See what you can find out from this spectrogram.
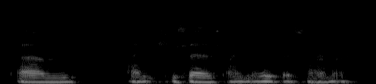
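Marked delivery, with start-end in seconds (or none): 2.3-3.5 soft, hushed mutter under the breath. Voicing her line so that only Runt catches it: muttered under her breath. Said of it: "you hear her say under her breath".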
